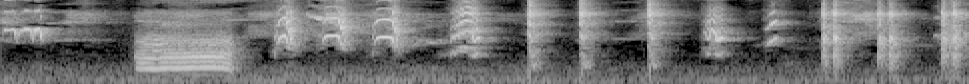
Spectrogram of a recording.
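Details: Black-winged myna in full song, meant to prompt other birds to sing. A nasal, buzzing drawn-out note opens, followed by a series of sharp, high, clicking chips at an uneven pace.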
